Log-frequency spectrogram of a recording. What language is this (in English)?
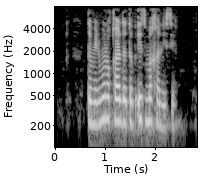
Pashto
